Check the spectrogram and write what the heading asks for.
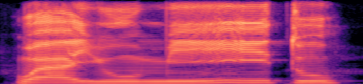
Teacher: Mi dibaca 2 harokat karena terdapat ya sukun atau ya mati di depan huruf mi ini ya. Maka mi wajib atau harus dipanjangkan 2 harokat ya.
